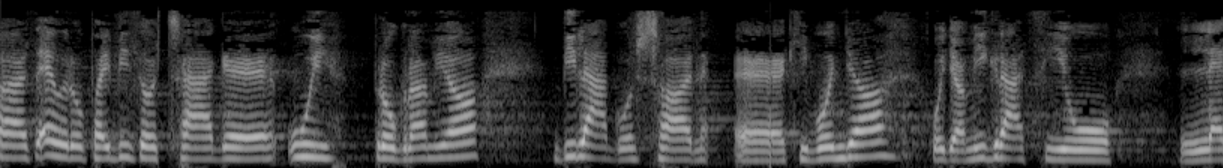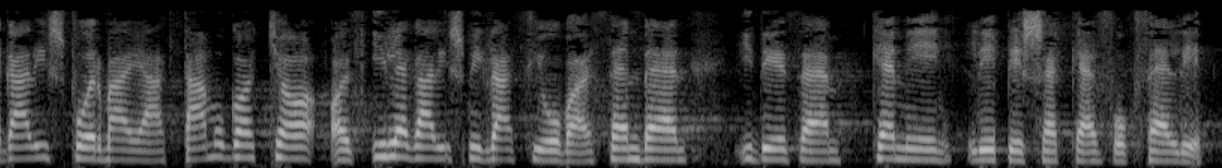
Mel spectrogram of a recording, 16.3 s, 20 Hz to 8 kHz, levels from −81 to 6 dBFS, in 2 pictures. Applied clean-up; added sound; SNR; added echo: none; none; none; none.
